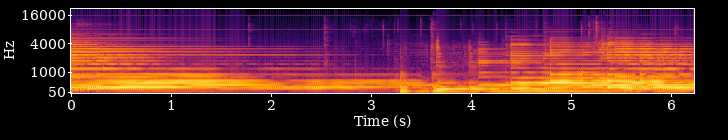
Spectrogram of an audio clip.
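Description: Sustained high-gain electric guitar chords through a panning stereo phaser on a Valeton GP-200, with a sweeping, swirling modulation that shifts across the tone, played alone with no voices.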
